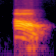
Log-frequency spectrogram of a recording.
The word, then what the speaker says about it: law: W-nya nggak dibaca. Kalau W-nya dibaca kan nanti akhir dari mulutnya itu kan mengatup ya, law gitu, hampir mengatup. Tapi cara bacanya ini dia tetap terbuka kayak seperti AO, law.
